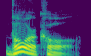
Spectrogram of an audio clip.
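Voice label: "borecole", British English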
